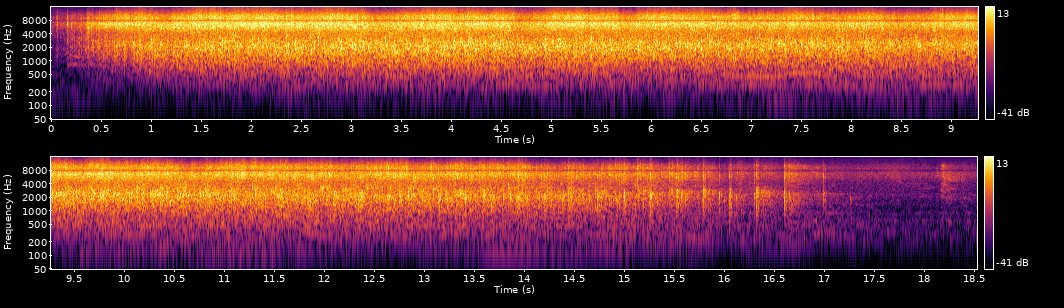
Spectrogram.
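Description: Audience applauding in a concert hall right after an orchestral piece ends; the applause holds steady, then thins into scattered claps and fades near the end.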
